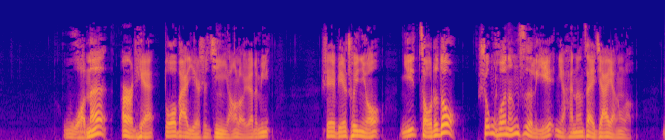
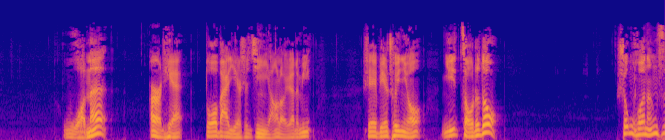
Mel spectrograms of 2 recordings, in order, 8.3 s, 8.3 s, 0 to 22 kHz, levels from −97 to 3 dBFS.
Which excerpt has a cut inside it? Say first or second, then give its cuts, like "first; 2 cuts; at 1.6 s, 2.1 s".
first; 3 cuts; at 1.4 s, 2.0 s, 5.8 s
